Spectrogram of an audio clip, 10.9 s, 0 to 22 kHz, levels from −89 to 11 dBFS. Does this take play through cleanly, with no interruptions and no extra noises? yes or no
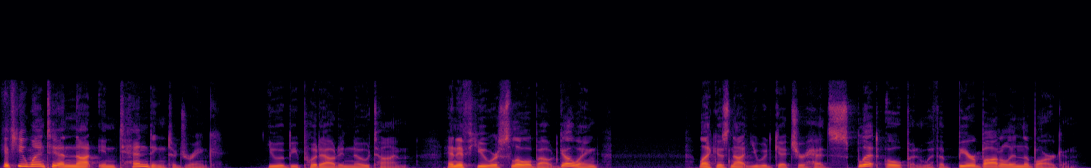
yes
